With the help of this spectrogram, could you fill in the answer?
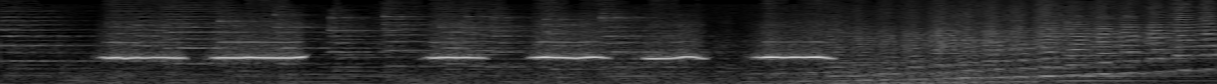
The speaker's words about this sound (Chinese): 莎拉走到墙边。跪在有个小洞的角落旁，低声吹起口哨。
